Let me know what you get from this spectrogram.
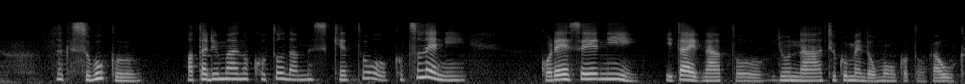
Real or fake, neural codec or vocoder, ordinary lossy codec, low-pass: fake; codec, 16 kHz, 0.3 kbps, FocalCodec; none; 7.2 kHz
